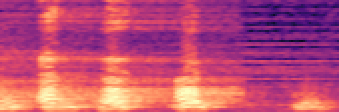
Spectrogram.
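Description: Four soft, throaty turtle dove coos repeat in an even rhythm, each a short rising-and-falling note. The last one is slightly fainter. No voices are present.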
